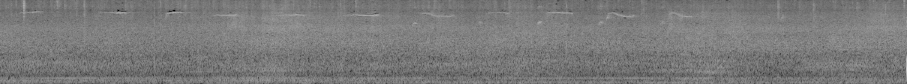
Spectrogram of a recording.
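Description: Steady outdoor background noise with a low hum, typical of distant road traffic. The hum fades out about nine and a half seconds in. Faint high chirps come and go throughout.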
